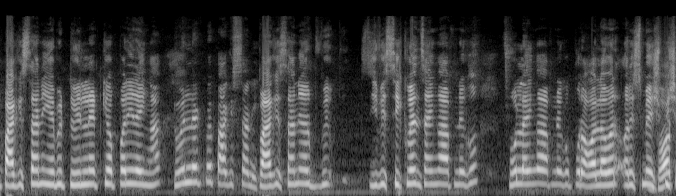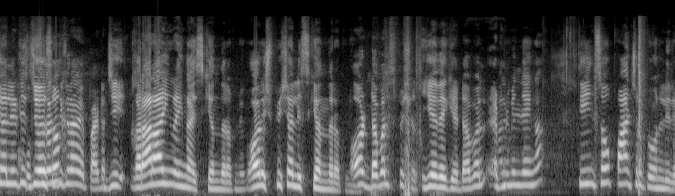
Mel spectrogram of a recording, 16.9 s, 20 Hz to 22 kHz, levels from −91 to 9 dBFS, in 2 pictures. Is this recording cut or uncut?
cut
